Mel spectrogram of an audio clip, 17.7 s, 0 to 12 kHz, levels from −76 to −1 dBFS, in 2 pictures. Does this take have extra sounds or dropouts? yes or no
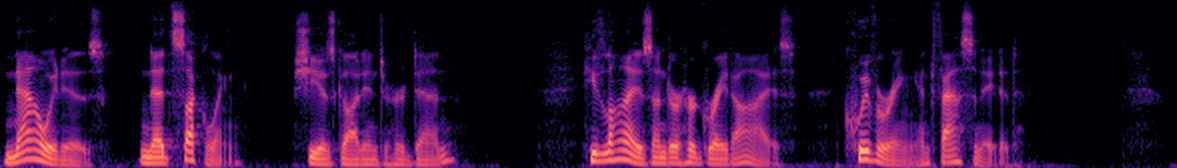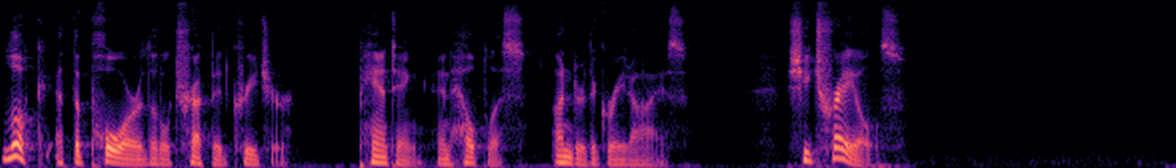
no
